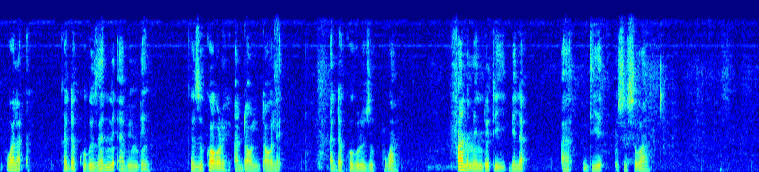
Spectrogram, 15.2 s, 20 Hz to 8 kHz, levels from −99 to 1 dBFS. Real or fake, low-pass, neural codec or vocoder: real; 7.2 kHz; none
